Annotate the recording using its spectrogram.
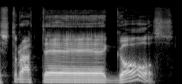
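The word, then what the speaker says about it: στρατηγός: thinking about it anymore if I say strata goals I know that that vowel there is an ETA because of the way I'm extending it and I know because of my vocal inflection that the accent is on the final syllable and that goes into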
